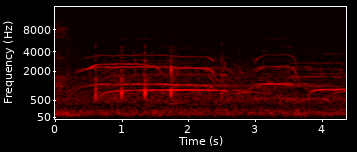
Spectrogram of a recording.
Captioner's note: applause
